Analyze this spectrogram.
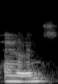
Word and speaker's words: Aarons: expect to call him max errands which is i think everybody um what everybody thought his name was until he was recently put on chase so it came out saying that he'd like to pronounce max aaron so the challenge is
